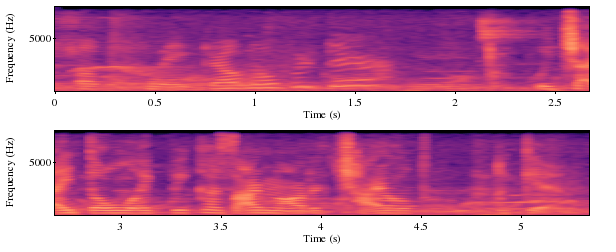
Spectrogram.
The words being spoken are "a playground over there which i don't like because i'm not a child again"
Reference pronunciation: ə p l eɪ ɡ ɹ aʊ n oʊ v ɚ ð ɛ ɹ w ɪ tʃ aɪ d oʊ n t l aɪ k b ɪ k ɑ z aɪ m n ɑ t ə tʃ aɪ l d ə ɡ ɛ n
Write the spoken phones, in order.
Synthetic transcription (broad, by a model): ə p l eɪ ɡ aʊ n oʊ v ɚ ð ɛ ɹ w ɪ tʃ aɪ d oʊ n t l aɪ k b ɪ k ɑ z aɪ m n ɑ t ə tʃ aɪ l d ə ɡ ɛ n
